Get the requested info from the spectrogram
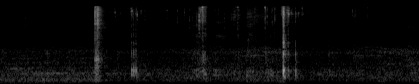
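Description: A few sharp metallic clicks and clinks from handling a Seiko 5 automatic watch on its steel link bracelet. The loudest come about a second in and again near three seconds.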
